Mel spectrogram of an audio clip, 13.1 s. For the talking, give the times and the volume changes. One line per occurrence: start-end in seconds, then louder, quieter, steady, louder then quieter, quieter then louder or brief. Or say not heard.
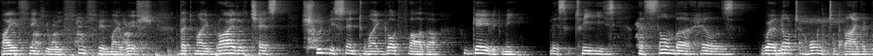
0.0-13.0 steady.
